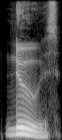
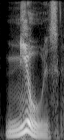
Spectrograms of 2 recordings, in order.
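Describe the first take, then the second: First: The word is said without a glide: nooz. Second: The word is said with a y glide: nyooz. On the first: The speaker calls it wrong. "not news" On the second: The speaker calls it right. "This is the proper way to say new"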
